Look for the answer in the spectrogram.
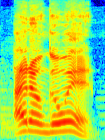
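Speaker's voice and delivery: plain reading voice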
